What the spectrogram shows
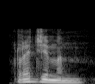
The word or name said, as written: regimen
